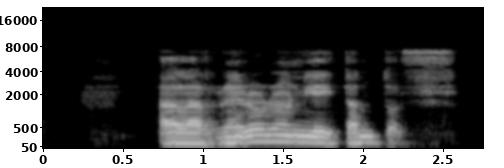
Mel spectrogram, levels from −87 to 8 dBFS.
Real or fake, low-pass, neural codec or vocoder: fake; 7.2 kHz; vocoder, 44.1 kHz, 128 mel bands every 256 samples, BigVGAN v2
